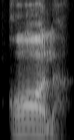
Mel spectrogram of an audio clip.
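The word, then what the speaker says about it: قال: So in here, alif will be a 2 second pronunciation rule will be applied. Two second prolongation or elongation will rule this. The rule will be applied. So it will be qala.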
